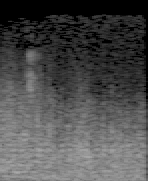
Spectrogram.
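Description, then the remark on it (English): A deep, continuous rumble of thunder rolls steadily through an electrical storm, heavy and broad with no sharp breaks, and no voices over it. “The way things get dark so fast and all that crashing around out there makes you think of that verse from Joel where it says, "The earth shall quake before them,”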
